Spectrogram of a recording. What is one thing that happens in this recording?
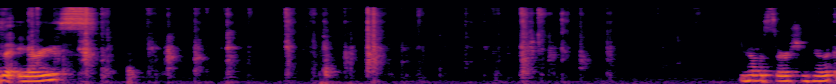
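Small objects click and rustle in a person's hands.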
